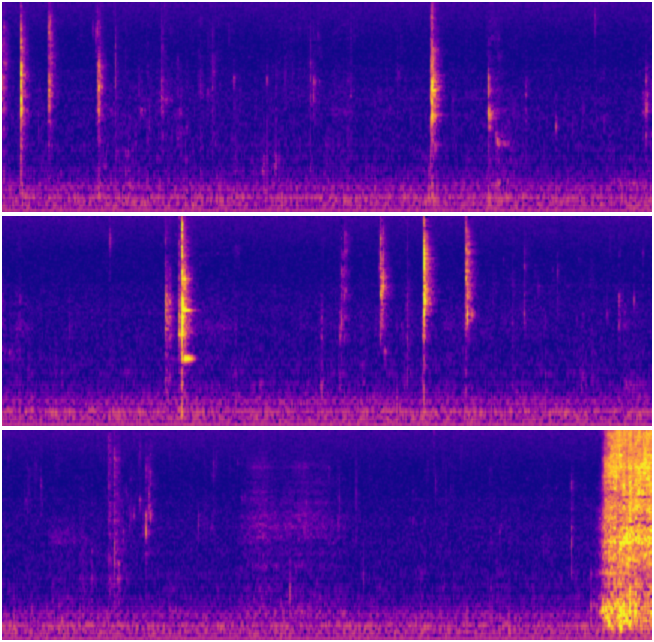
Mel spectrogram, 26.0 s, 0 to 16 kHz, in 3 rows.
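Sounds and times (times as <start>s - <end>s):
sharp clicks and smacks: 0.0s - 1.6s
chewing: 0.6s - 5.4s, 12.9s - 20.3s.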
